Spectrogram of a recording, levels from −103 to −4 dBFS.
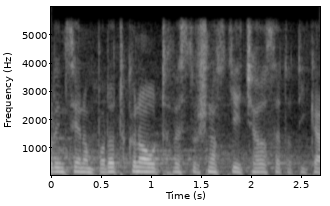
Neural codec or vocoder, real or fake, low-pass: none; real; 5.4 kHz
